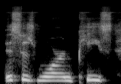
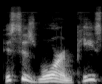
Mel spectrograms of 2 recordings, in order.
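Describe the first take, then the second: First: "This is war and peace" again, held high; emphatic repeat. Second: Pitched higher and pressed hard; emphatic. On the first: Host repeats point to Trump, emphatic high voice. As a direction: hammer the point home. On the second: Host scolds Trump over Iran war, emphatic raised voice. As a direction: drive home "This is war and peace" rising high. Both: Real, not acted.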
